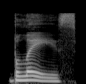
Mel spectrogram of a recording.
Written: blaze

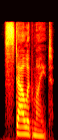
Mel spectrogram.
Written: stalagmite

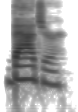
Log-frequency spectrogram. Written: badger

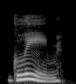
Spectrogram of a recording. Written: glean

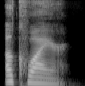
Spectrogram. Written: aquire

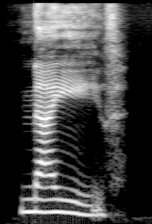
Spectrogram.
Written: naive

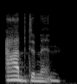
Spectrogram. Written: abdomen

